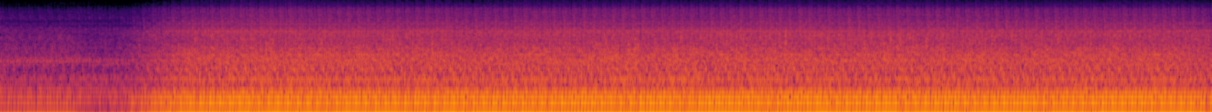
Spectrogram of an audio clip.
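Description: A tractor engine rumbles loudly up close.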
